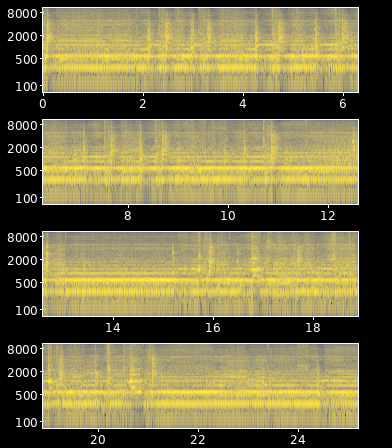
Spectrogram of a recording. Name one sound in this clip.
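A hydraulic press hums steadily.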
